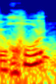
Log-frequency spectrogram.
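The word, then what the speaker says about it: Chur: J'arrive du côté de Ruhr. Je pense que c'est la prononciation suisse-allemand, mais en France, on dit Coire, je crois.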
